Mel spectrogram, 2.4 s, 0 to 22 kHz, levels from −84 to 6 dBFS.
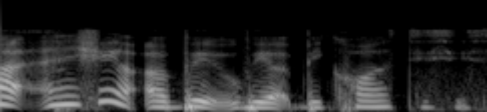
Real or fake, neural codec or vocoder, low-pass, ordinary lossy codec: real; none; 7.2 kHz; none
